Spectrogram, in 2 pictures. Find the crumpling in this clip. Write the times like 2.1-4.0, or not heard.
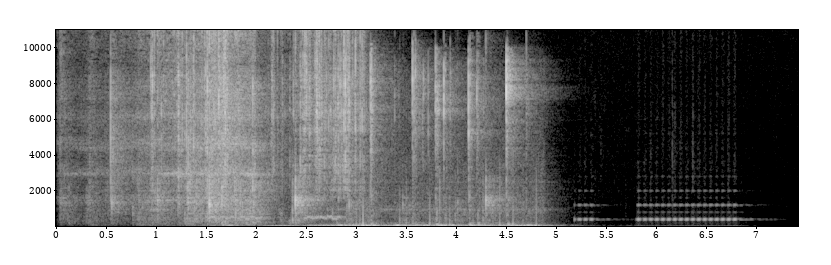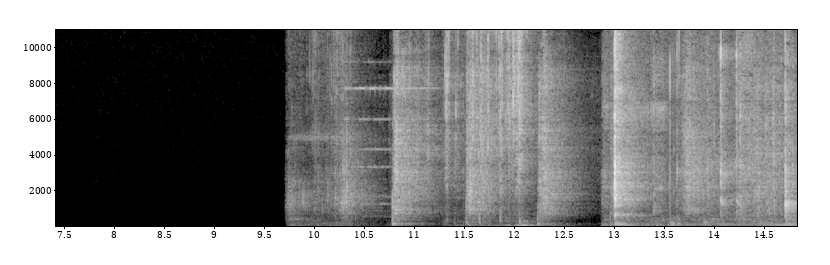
0.9-3.1, 11.3-12.3.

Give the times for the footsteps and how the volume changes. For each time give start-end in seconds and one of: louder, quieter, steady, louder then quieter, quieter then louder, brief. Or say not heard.
0.0-4.5 louder then quieter
9.7-14.7 quieter.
